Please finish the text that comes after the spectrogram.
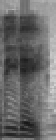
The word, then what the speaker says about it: diré: Yo se lo diré. Yo te lo diré. Yo se lo diré. My brain doesn't want me to pronounce that R as a D, but that's what I hear.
